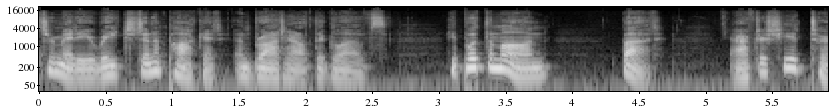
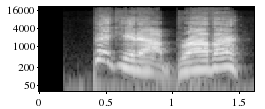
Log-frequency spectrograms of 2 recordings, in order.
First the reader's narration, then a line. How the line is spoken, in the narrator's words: snapped a cop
